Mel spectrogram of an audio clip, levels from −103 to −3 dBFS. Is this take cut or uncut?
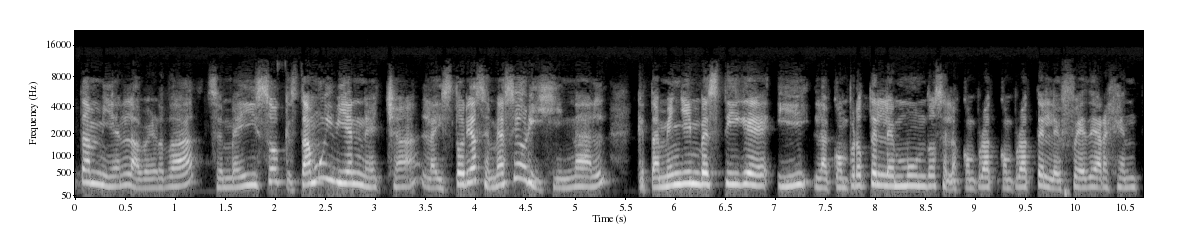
cut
